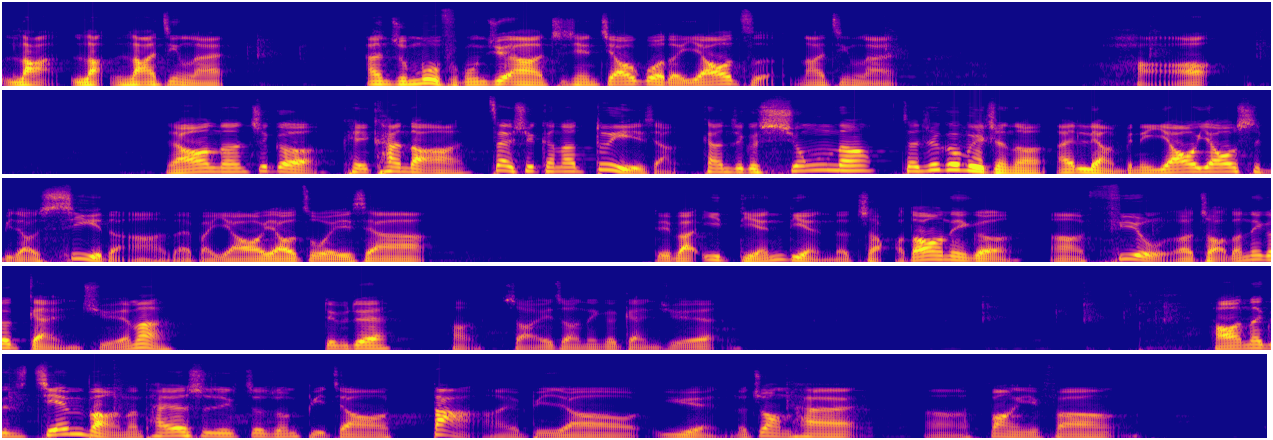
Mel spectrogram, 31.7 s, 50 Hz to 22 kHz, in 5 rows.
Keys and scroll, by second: 1.1 3, 1.1 space, 1.6 3, 1.7 space, 4.3 space, 5.6 space, 6.2 space, 11.4 3, 18.3 3, 23.8-25.8 typing, 29.2 space.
